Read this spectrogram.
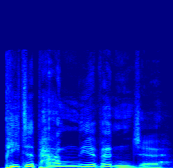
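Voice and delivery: high, ringing, dramatic proclamation; triumphant high-pitched declaration; Peter Pan. A narrator's reading. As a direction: announce yourself as a terrible avenger. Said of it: "came the terrible answer".

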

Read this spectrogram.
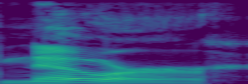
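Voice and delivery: "Noer" with an R tacked on the end; Australian "no". Shown as a demonstration. Showing Australian vowels, "Noer" drawn into a final R. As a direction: say "Noer" as a mock Australian no ending in R. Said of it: "I can't do Australia".

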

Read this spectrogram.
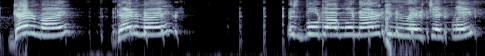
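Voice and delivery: loud, high radio call; over walkie talkie. Retold or imitated. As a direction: shout it into a trucker radio. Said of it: "this is what we heard every single time".

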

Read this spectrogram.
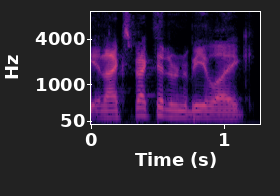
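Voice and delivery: ordinary talk

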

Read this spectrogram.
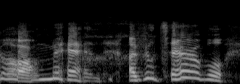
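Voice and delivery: high-pitched, dismayed groaning apology; acted remorse. Host apologizes to his friend's wife, acted high-pitched remorse. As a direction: replay feeling mortified.

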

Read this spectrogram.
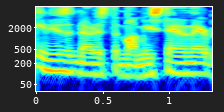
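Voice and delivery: ordinary talk, nothing marked

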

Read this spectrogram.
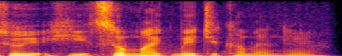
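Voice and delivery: hushed, secretive voice; whispering. Real, not acted. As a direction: lean in and whisper the question. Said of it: "Why are we whispering?".

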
